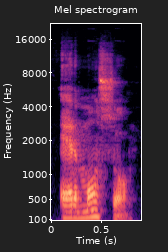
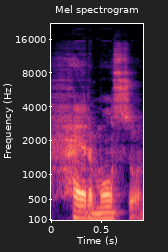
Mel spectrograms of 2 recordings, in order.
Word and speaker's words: hermoso: Osa and once again when you will find the H in Spanish it don't pronounce any any well in most of the cases again it don't you will not pronunce it with some phonetical uh sound okay hermoso it's like not hermoso no hermoso neutral again Oso or Osa Oso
